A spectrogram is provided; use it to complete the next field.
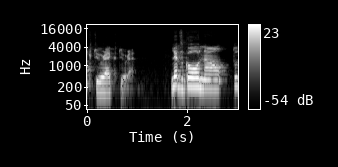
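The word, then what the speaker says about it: këtyre: Kti, masculine, ksai, feminine, or pronunciation, kti, ksai, or just kti, ksai. And in plural, ktyre, the same, ktyre.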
